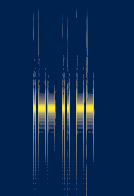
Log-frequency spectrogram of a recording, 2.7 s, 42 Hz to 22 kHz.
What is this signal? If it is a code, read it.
Morse code, heard as a keyed tone, about 25 wpm, 700 Hz. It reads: WIM
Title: USA Call Sign Postfixes - 3 Letters 25wpm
